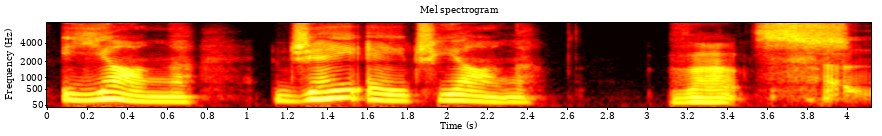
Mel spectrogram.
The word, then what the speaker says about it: Yonge: Yes, it's Young. J.H. Young. That's... That's spelled Yonge. That's Young.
